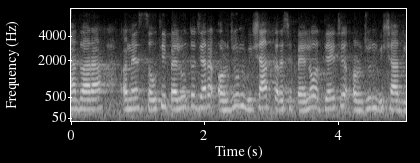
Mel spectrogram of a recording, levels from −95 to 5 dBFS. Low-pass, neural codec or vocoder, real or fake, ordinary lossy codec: 7.2 kHz; none; real; Opus, 32 kbps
